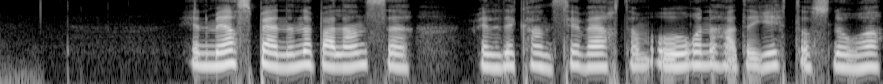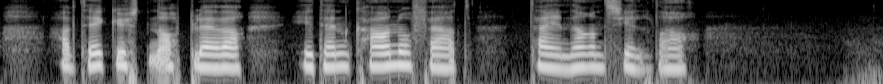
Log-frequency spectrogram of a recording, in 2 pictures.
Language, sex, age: Norwegian, female, 39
